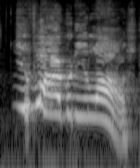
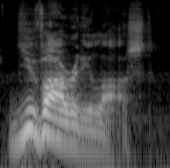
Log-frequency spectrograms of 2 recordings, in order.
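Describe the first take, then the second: First: Much higher, louder repeat of "already lost"; exclaimed incredulously. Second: Said in the usual way. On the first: Real, not acted. Vlogger scoffing at party spending, "already lost" exclaimed high and loud.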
